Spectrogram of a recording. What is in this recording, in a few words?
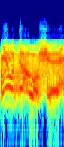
bomb failure mood high, speech pol; War Thunder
